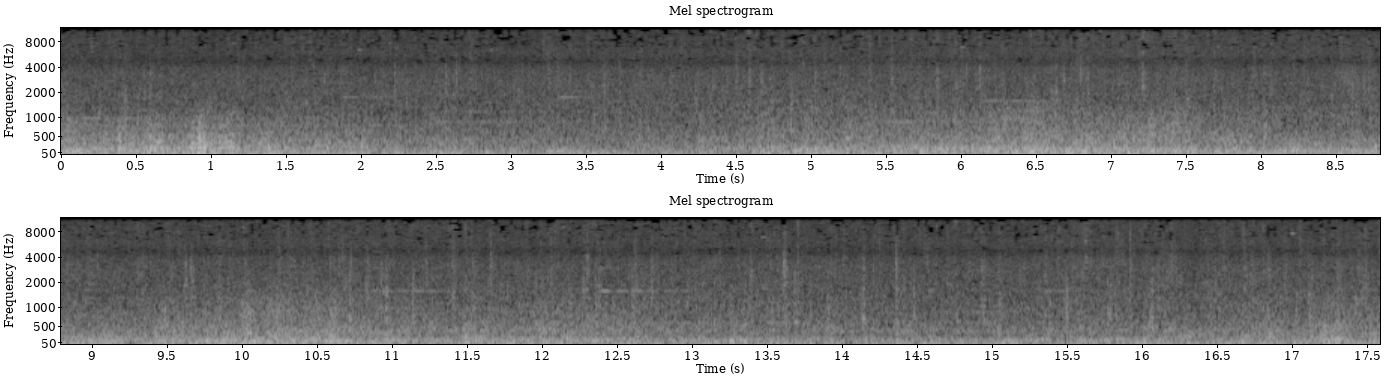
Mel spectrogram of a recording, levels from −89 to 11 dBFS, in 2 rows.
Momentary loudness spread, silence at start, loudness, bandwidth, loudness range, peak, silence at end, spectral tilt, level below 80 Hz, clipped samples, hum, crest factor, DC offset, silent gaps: 7 LU; 0 s; -28 LUFS; 11.5 kHz; 5 LU; -6 dBFS; 0 s; -5.5 dB/octave; -30 dBFS; under 0.1%; none; 20 dB; under 0.1%; none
